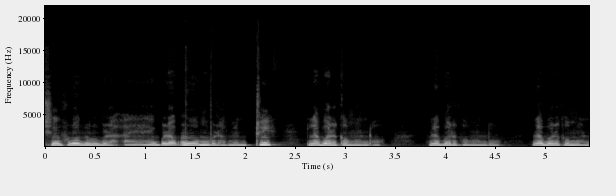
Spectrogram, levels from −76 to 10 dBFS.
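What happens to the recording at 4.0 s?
Nothing goes wrong at 4.0 s; the speech carries on intact through that moment, with no dropout, click or distortion.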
